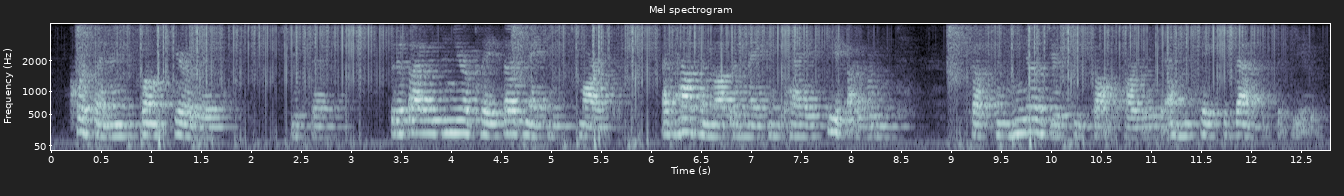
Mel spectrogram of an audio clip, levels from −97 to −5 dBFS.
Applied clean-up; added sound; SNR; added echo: none; Crackle; 11 dB; reverberation time 0.7 s.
